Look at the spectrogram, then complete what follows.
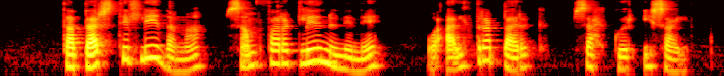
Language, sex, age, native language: Icelandic, female, 40-49, Icelandic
